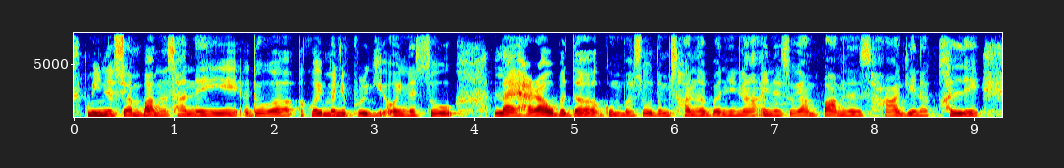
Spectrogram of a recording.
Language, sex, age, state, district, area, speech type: Manipuri, female, 18-30, Manipur, Bishnupur, rural, spontaneous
